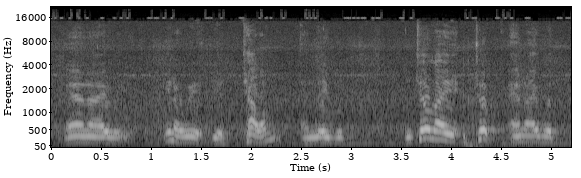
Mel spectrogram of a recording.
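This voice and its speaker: Noticeable background noise accompanies a man with a fairly high voice and an American accent. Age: 70s. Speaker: food company founder. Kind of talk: news interview.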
